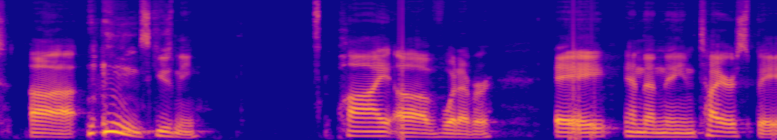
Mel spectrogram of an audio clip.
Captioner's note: clears throat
